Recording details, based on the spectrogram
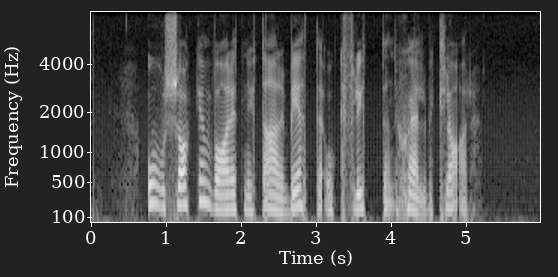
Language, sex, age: Swedish, female, 32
